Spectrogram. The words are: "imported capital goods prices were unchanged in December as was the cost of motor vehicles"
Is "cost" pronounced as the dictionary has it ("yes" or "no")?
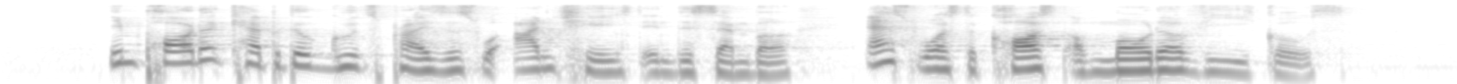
yes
